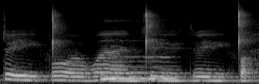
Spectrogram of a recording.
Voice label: COUNT IN, FEMALES; Best Service; Hyper Dance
